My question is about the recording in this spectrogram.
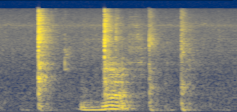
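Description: A few sharp computer keyboard keystrokes, spaced well apart, as code is typed.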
